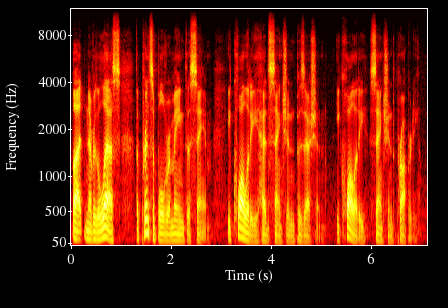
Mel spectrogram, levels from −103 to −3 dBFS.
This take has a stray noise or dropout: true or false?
false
